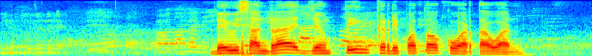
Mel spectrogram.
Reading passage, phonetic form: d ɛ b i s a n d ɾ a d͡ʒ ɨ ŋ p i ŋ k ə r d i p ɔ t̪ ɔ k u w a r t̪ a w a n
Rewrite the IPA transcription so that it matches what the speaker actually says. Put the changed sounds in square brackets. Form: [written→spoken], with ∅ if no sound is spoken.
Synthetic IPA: d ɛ [b→w] i s a n d ɾ a d͡ʒ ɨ ŋ p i ŋ k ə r d i p ɔ t̪ ɔ k u w a r t̪ a w a n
